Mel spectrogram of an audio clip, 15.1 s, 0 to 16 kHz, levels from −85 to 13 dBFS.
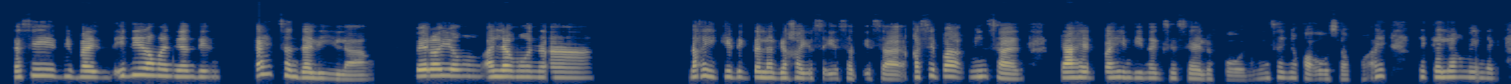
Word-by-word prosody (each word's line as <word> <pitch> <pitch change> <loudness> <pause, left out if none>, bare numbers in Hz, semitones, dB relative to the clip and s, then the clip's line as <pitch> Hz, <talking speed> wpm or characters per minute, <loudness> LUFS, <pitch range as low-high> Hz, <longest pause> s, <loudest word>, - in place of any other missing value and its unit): Kasi 270 +4 0
'di 245 - -6
ba, 230 0 +6
hindi 250 +7 -2
naman 270 -3 +5
yan 240 0 +3
din 230 0 -3 0.4
kahit 325 +4 +4
sandali 200 - +1
lang, 150 0 -4 0.4
pero 265 +1 +8
yung 255 -2 -1
alam 240 +1 +6
mo 230 0 -1
na, 220 -1 -3 1.4
nakikinig 235 -3 -1
talaga 205 -2 +1
kayo 190 -2 -4
sa - - -13
isa't 175 0 -8
isa 165 -3 -1
kasi, 220 +4 -3
pa 245 -3 +4
minsan 220 -8 0 0.4
kahit 210 -1 +5
pa 210 - +3
hindi 205 -2 -6
nagse-cellphone 170 -7 -8
minsan 195 +3 -11
yung 195 - -11
kausap 160 -1 -6
mo, - - -21
ay, 255 +2 -4 0.4
teka 225 0 -2
lang, 230 0 -3
may 215 -2 -7
nag 190 -2 -10
215 Hz, 145 wpm, -23 LUFS, 185-240 Hz, 1.4 s, pero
